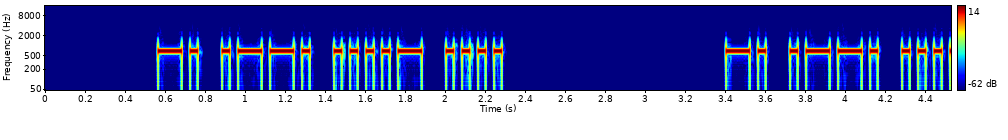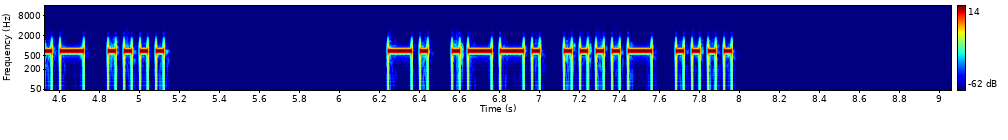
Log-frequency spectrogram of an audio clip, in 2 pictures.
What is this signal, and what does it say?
Morse code, heard as a keyed tone, about 30 wpm, 700 Hz. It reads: NP4H NP4H NP4H
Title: Call Signs Repeated 2x - 30wpm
